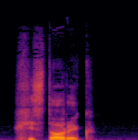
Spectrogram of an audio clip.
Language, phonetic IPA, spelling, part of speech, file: Polish, [xʲiˈstɔrɨk], historyk, noun, Pl-historyk.ogg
